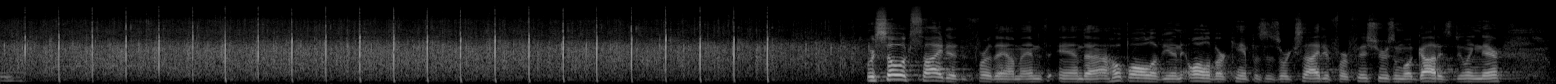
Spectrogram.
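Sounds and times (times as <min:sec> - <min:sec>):
church congregation clapping in an even rhythmic beat: 0:00.0 - 0:09.0
speech: 0:08.7 - 0:15.5.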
